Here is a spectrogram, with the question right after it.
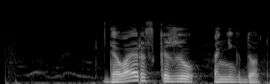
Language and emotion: Russian, neutral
